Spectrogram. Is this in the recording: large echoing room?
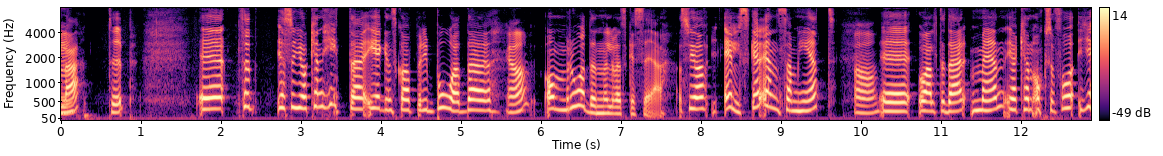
no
